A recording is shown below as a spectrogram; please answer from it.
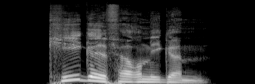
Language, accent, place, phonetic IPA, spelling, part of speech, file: German, Germany, Berlin, [ˈkeːɡl̩ˌfœʁmɪɡəm], kegelförmigem, adjective, De-kegelförmigem.ogg
- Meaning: strong dative masculine/neuter singular of kegelförmig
